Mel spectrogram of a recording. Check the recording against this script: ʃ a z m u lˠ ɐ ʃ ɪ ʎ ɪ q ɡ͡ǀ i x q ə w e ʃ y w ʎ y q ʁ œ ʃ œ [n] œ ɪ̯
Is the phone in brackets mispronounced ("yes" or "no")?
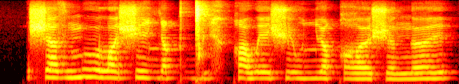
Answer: no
